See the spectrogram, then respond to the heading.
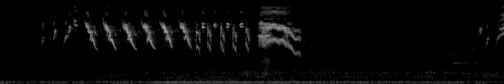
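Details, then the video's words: A European goldfinch delivers a quick series of descending high chirps, about three per second, leading into a harsh buzzy burst, then falls silent until a final twitter. "Пение щегла"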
